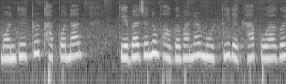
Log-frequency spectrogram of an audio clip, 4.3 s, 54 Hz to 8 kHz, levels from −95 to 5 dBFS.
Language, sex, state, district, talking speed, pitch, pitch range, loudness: Assamese, female, Assam, Sonitpur, 110 wpm, 275 Hz, 265-295 Hz, -14 LUFS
